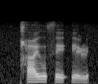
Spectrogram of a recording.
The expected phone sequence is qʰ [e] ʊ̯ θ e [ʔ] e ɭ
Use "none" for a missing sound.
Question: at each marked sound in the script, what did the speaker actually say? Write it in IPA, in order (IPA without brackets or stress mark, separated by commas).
e, ʔ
